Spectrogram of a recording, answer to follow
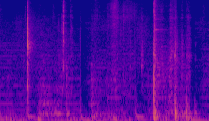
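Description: A few sharp clicks and taps of a hobby knife and a straight edge against a piece of rubber and the work surface as a straight cut is made, one about a quarter second in and a quick cluster around a second and a half in. Faint background music runs underneath.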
